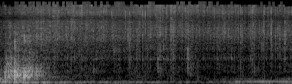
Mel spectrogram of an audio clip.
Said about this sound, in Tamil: இதில் பார்த்தீங்கன்னா வெங்காயம் பூண்டு தக்காளி கறி லீஃப் இதெல்லாம் போட்டு வதக்கிக்கலாம்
